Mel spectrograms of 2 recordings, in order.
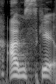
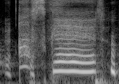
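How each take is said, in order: First: Said in the usual way. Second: Put-on very high, drawn-out little-kid voice; imitating a child's catchphrase. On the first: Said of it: "if I was just like". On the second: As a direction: stretch it out slowly in a tiny child's pitch. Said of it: "one of them particularly always goes".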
